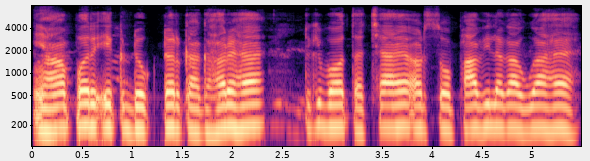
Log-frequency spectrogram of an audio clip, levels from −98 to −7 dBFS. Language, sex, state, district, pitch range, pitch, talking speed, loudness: Hindi, male, Jharkhand, Deoghar, 175-190 Hz, 185 Hz, 195 wpm, -15 LUFS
